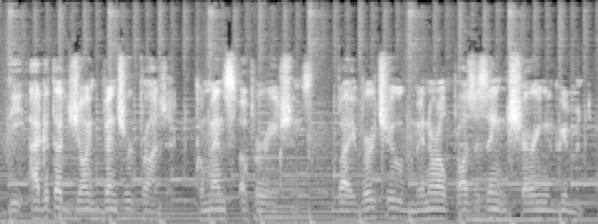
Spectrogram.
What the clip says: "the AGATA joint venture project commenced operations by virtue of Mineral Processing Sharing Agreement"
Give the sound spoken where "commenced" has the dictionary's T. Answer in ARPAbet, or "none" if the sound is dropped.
none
